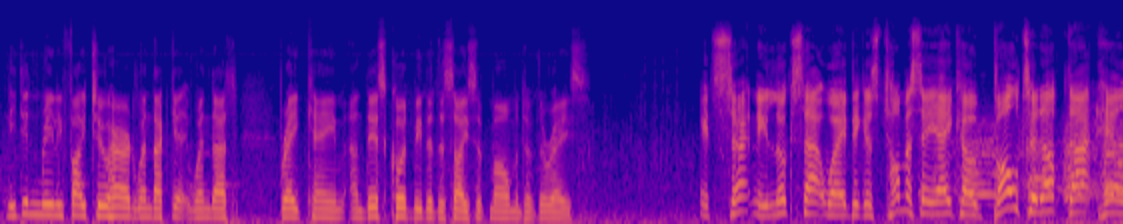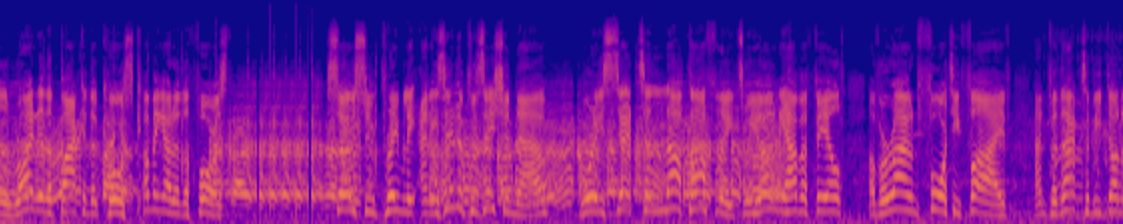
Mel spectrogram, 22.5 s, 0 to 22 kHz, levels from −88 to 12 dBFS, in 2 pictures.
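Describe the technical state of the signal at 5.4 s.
At 5.4 s the signal is intact, with no dropout, distortion, glitch or other audible fault at that moment.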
